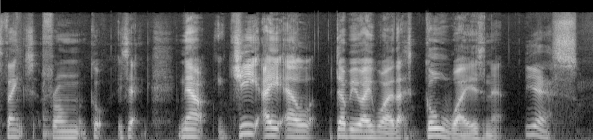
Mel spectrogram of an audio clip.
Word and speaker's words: Galway: Yes, the Americans would probably pronounce that Galway.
